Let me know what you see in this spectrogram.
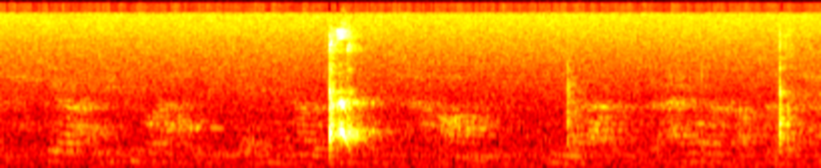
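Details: Baby boy held over an adult's shoulder with hiccups: three sudden, sharp, brief catches of breath a few seconds apart, with soft adult talk in the background.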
